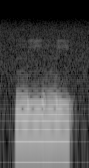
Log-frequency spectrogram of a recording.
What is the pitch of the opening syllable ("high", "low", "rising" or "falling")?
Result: low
